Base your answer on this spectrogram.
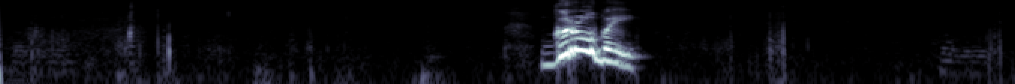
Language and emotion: Russian, angry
